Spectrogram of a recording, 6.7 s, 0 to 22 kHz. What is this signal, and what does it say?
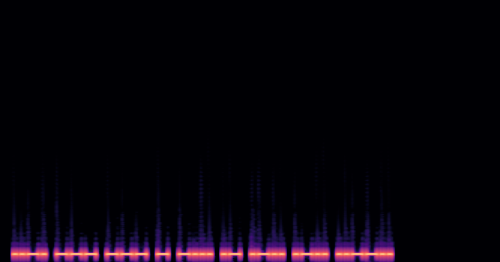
Morse code, heard as a keyed tone, about 25 wpm, 700 Hz. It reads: FOOTBALL?
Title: Sentences from Top 1600 Words 25wpm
